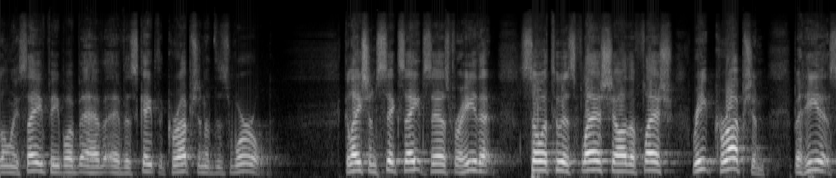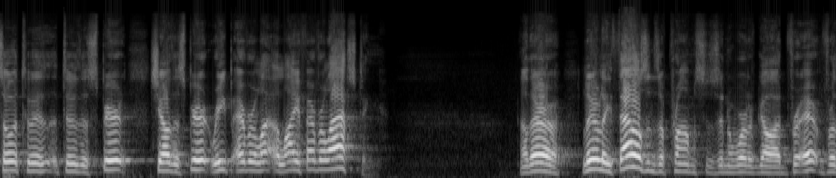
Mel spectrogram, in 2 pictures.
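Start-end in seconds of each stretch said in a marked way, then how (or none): 4.5-12.1 loud, measured scripture reading; preacher reading the promise aloud. Acted. Reads Galatians aloud.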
